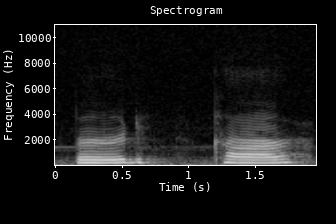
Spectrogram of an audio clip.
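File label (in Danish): amerikansk engelsk bird car; [bɚd kʰɑ˞]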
